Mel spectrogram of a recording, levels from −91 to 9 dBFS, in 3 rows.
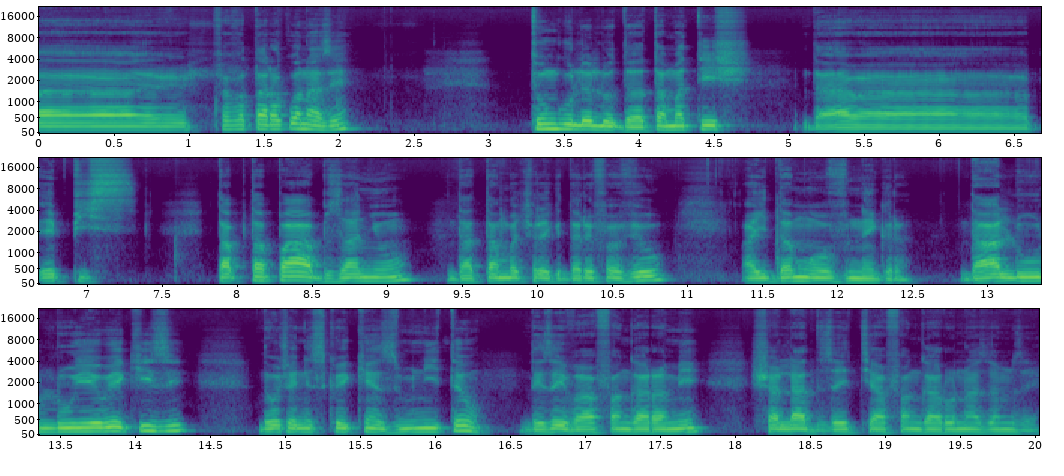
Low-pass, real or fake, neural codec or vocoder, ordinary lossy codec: none; real; none; none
